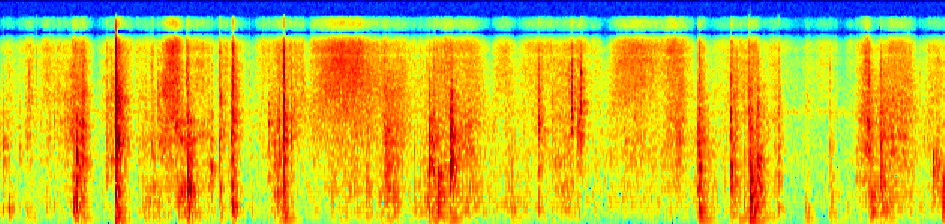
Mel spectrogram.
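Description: A box flap is pulled open with a papery rustle.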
